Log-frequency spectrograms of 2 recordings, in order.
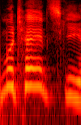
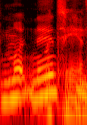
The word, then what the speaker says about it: Mutnansky: Mike Mutansky, if I pronounce that. What? right. No, no. What? How do you say it? No, Mike Mutansky. What is it now? It's Mutnansky.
